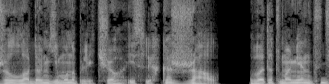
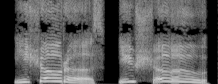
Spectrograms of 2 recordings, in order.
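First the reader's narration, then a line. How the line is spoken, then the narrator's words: Joyful squeal. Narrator (Russian): радостно визжала она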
